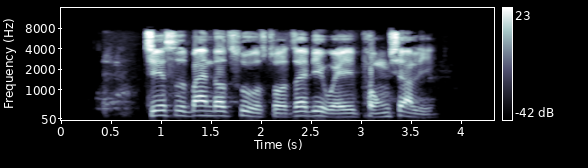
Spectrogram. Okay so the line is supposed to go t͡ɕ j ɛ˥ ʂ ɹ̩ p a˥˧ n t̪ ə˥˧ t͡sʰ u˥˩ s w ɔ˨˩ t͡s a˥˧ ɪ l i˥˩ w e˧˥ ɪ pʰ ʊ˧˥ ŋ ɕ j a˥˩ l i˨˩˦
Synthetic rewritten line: t͡ɕ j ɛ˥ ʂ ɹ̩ p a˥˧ n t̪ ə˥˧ t͡sʰ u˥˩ s w ɔ˨˩ t͡s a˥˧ ɪ l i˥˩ w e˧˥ ɪ pʰ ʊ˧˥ ŋ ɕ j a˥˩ l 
